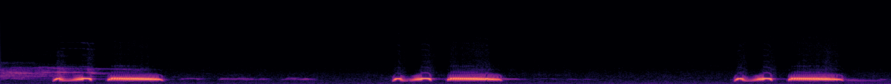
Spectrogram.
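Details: Spotted dove coo series used to provoke and excite captive males. Three even phrases come roughly every three and a half seconds, each a wobbling double note then a long burry coo, with faint soft notes between.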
